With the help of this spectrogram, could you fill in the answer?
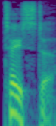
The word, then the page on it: taster: anglais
